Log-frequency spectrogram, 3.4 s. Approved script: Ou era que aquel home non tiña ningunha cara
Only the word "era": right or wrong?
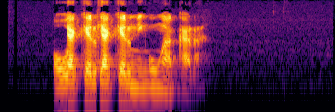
wrong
